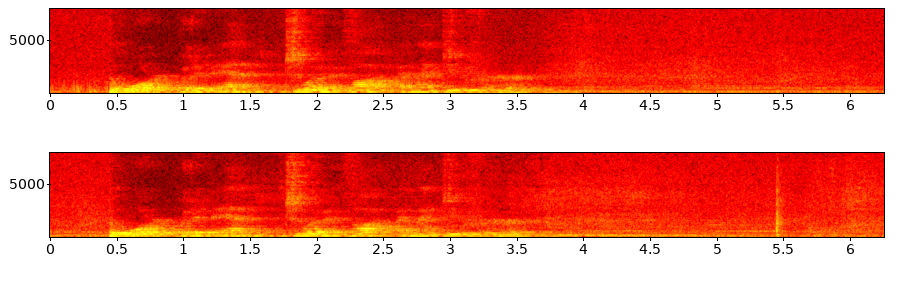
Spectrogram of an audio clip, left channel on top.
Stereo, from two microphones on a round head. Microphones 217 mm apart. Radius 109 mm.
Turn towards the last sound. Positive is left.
turn(degrees=-5)  # may be behind; listen again after turning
